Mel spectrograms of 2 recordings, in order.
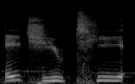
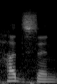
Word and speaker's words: Hutson: That's spelled H-U-T-S-O-N, not Hudson, but Hutson. Gotta enunciate.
